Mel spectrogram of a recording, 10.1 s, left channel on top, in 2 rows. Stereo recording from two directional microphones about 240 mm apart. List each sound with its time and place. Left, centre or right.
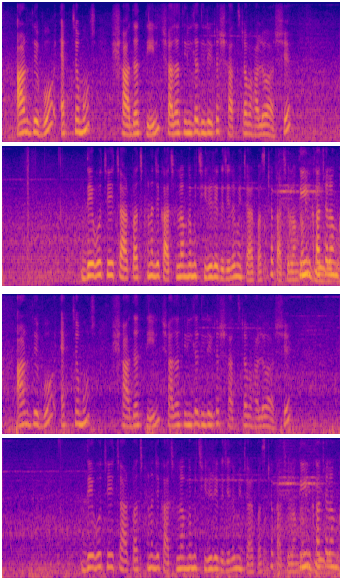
0.2 s a woman's voice: centre
6.3 s speech: centre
